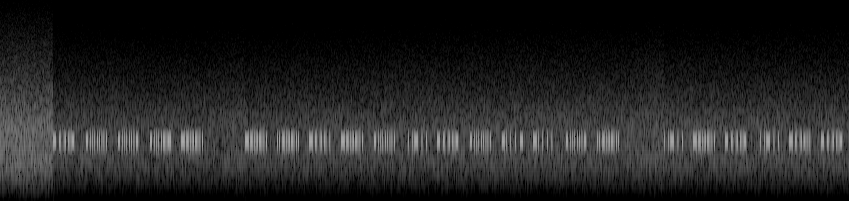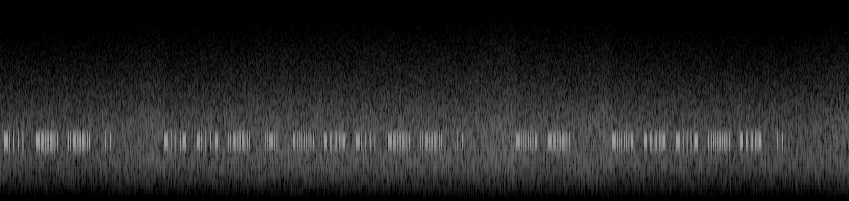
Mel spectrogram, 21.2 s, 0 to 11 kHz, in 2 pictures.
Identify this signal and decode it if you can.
Hellschreiber (Feld-Hell, 122.5 baud), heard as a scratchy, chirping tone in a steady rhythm, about 1000 Hz, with radio static and a narrow filter. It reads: ACOGE ESPECTACULOS TEATRALES, MUSICALES, DE DANZA,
